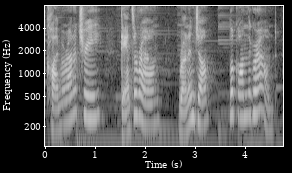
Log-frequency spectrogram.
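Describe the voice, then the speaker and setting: A woman's voice: a little high, lively intonation, a little slow, soft background music, voice pushed up. A woman voicing a playful, silly young boy owl in a children's storybook, eager and sing-song.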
